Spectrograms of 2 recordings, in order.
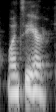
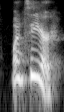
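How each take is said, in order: First: Said in the usual way. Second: Once a year sung out higher and louder; bright repeated once a year; excited emphasis. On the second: Real, not acted. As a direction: lift and punch once a year.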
